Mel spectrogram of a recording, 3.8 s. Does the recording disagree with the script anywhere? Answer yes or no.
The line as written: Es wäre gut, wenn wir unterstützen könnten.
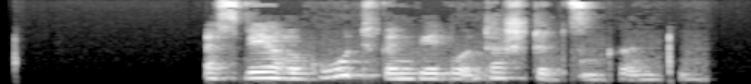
no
